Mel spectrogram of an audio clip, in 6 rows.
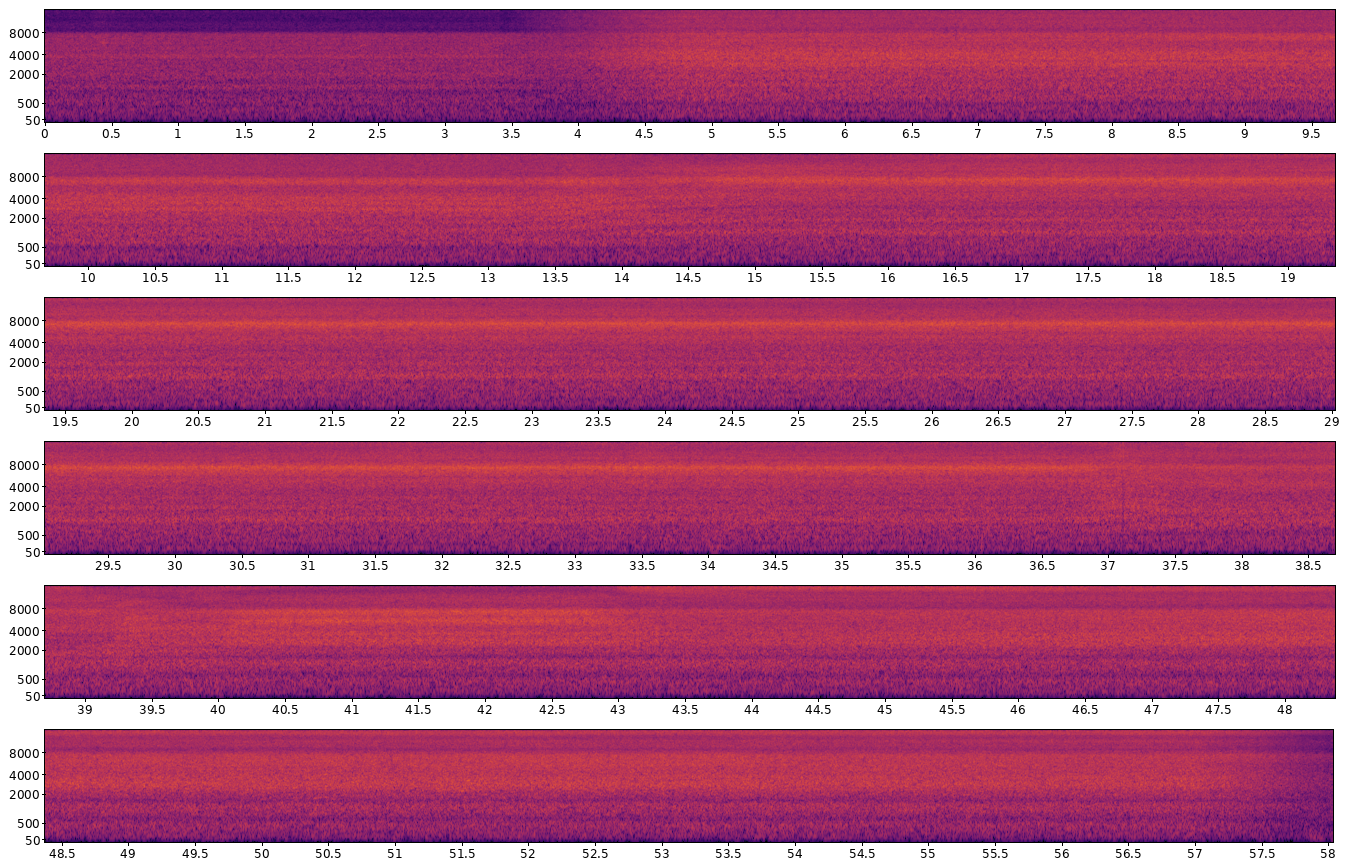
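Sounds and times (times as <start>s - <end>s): water cascading down spillway: 3.6s - 58.0s.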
